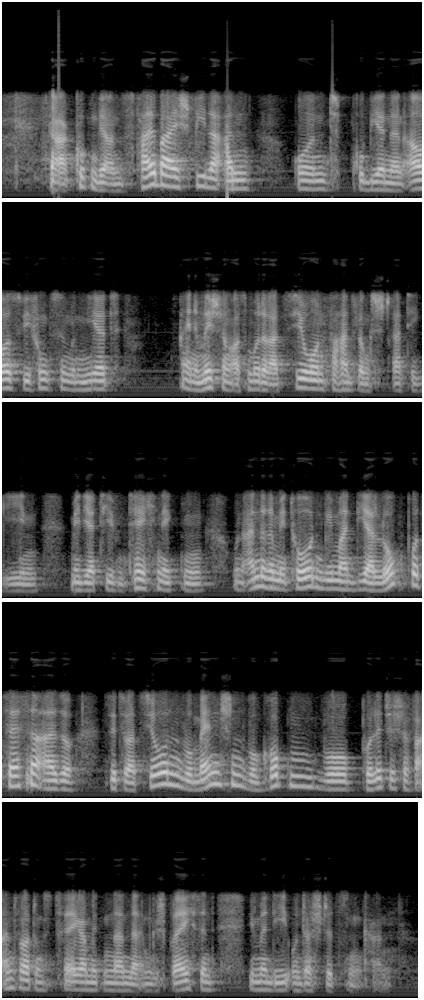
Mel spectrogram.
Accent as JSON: {"language": "German", "region": "Berlin", "country": "Germany", "said": "Wenn ich das jetzt für mich, ich bin Berliner, überlege, ich wohne in der Nähe des Mauerparks"}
